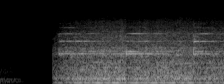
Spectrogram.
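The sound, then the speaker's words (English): After a brief quiet moment, a freight train suddenly roars past on the tracks in East Palestine, Ohio, half a mile from a train derailment site, a loud, steady rumble of rolling cars with a faint high whine running through it. “Half a mile down the tracks from where a Norfolk Southern train derailed,”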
